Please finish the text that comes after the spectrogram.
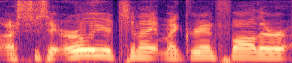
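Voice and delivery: ordinary talk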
